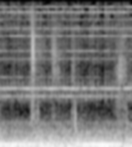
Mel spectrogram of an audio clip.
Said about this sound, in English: A phone on my bedside table begins to ring.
